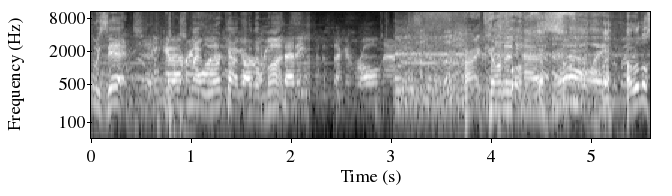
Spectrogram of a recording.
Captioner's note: laughter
